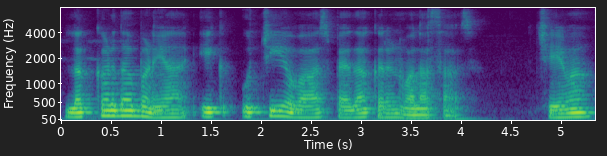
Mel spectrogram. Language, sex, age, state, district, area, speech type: Punjabi, male, 18-30, Punjab, Jalandhar, urban, spontaneous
